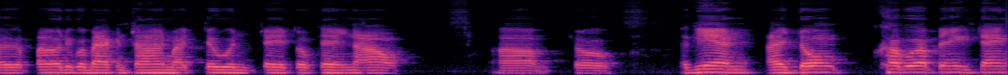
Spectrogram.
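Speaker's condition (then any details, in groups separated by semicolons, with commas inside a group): Cerebral palsy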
